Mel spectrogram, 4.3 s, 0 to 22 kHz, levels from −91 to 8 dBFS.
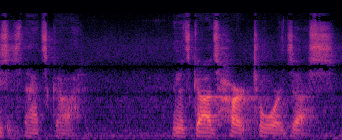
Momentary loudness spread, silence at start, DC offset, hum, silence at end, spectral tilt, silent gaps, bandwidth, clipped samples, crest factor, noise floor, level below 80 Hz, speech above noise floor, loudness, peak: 13 LU; 0 s; under 0.1%; none; 0 s; -2 dB/octave; none; 15.5 kHz; under 0.1%; 24 dB; -54 dBFS; -66 dBFS; 25 dB; -29 LUFS; -8 dBFS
